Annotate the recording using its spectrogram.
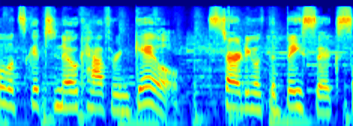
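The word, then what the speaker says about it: Gehl: last name correctly it's gail is that right gail just like the woman's name and you're originally from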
